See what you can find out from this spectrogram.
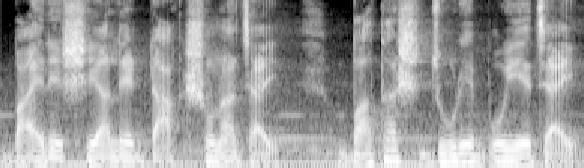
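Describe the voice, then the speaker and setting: Deep-voiced dramatic male storyteller. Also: expressive, moderate pace, creaky, music in the background. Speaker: story narrator. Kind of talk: dramatic scripted horror-devotional storytelling.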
